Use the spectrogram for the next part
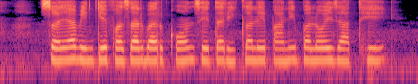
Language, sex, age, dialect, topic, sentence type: Chhattisgarhi, female, 18-24, Western/Budati/Khatahi, agriculture, question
